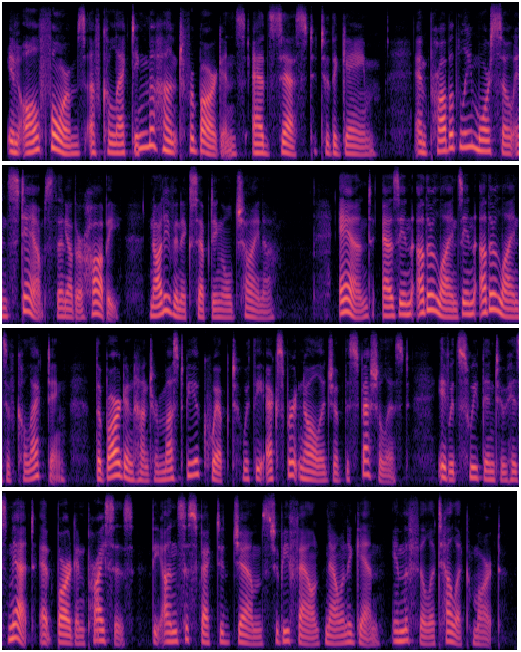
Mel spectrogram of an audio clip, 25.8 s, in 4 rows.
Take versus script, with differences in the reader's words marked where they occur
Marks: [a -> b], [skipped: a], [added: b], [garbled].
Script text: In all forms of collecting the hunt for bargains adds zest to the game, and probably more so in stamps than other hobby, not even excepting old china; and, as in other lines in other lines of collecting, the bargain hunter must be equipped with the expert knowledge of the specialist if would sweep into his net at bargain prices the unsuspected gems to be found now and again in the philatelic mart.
In all forms of collecting the hunt for bargains adds zest to the game, and probably more so in stamps than other hobby, not even excepting old china; and, as in other lines in other lines of collecting, the bargain hunter must be equipped with the expert knowledge of the specialist if would sweep into his net at bargain prices the unsuspected gems to be found now and again in the philatelic mart.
